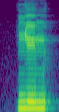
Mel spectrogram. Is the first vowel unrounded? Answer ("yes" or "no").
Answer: yes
